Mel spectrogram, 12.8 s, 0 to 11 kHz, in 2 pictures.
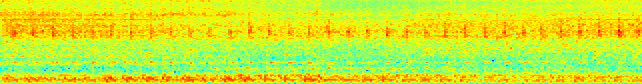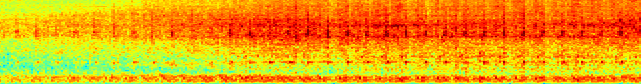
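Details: Chevrolet Trailblazer SS V8 thrown rod: steady heavy knock about two to three per second at idle, growing louder as revs rise; going to the dealership under warranty.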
